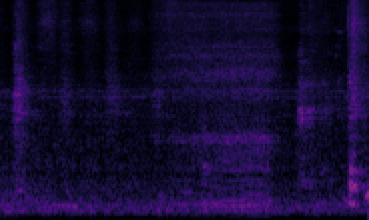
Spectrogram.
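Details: Adult man (dad) snoring asleep: rough, rattling breathing with a long drawn-out inhaled snore in the middle and short snorting bursts at the end; ordinary snoring.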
